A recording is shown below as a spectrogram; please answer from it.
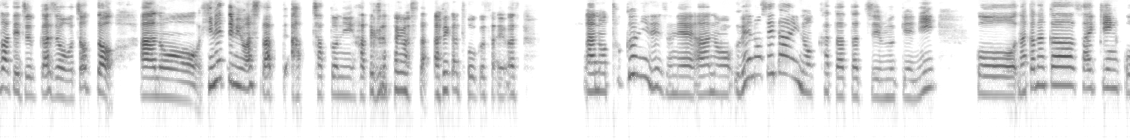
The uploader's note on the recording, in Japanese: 収録場所： オンライン (Zoom)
